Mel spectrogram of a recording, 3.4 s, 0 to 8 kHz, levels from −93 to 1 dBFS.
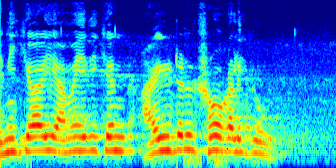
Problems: none marked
